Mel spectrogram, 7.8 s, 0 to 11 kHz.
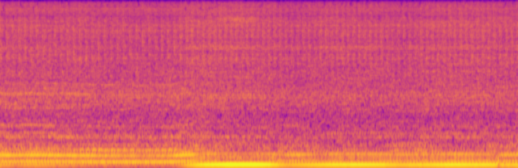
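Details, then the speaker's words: Honda D16Y8 swapped Civic after valve lash set to spec, not fully warmed: idle slowly swells and sags every few seconds with light tick about four per second; hunting idle persists, owner suspects ticking from injectors. "I mean, it's still ticking quite loud. Could very well just be the injectors. They are all to spec now. It's still idling a little weird. It has a hunting idle."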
